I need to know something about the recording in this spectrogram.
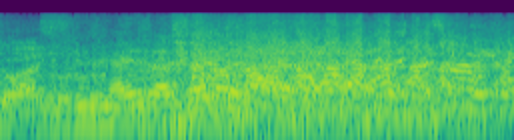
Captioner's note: laughter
